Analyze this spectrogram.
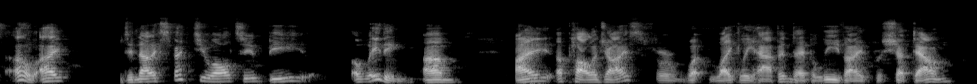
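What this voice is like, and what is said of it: Slightly less monotonous robotic voice. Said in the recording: “the inflection in his voice has gotten a little less monotonous”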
